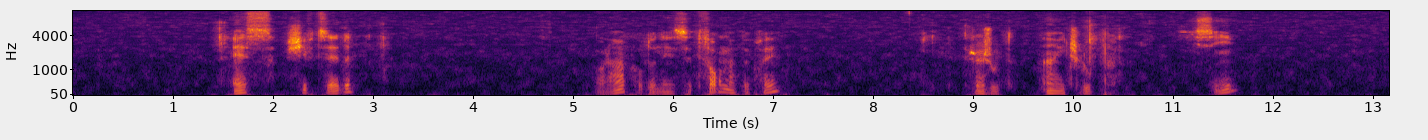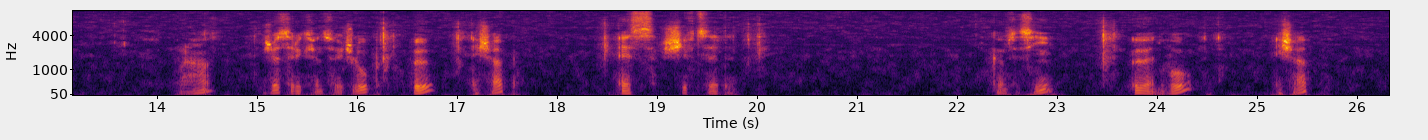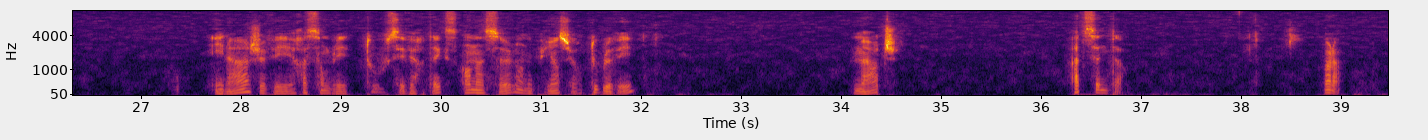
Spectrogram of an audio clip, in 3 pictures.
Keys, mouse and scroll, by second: 1.5 s, 4.7 shift+click, 7.5-8.2 scroll up 2, 10.1 ctrl+r, 13.6 click, 14.5 alt+right click, 16.2 e, 18.5 s, 22.2 shift+click, 23.6 e, 32.0 w, 37.6 scroll down 3, 38.4 middle click.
